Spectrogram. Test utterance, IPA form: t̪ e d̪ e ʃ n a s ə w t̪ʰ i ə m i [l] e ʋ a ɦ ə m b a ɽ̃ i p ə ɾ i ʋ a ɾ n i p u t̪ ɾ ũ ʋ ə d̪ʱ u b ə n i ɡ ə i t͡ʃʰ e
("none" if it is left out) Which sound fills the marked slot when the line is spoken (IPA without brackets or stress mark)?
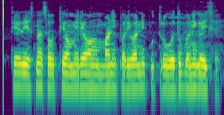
ɾ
